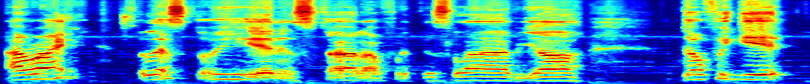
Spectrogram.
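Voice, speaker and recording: A hoarse woman from the US West Coast hosting a live stream, chatting casually with viewers and sprinkling in lots of fillers. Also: medium pitch, normal speed, fairly bright tone, faint music behind. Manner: chatty, addresses viewers as y'all, many fillers. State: hoarse from a cold. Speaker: livestream host.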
